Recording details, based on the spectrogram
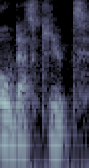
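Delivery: muttered under breath. A character, gestured to a chair by an officer, remarks, muttered under breath. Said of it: "Under his breath".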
